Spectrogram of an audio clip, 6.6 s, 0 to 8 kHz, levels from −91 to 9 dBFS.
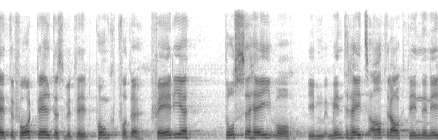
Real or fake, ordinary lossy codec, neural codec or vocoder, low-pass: real; none; none; 7.2 kHz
